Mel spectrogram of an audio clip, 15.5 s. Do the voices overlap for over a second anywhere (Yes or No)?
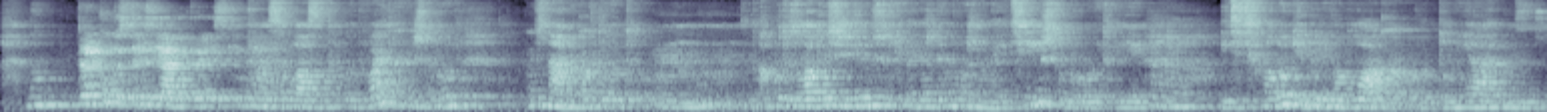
No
